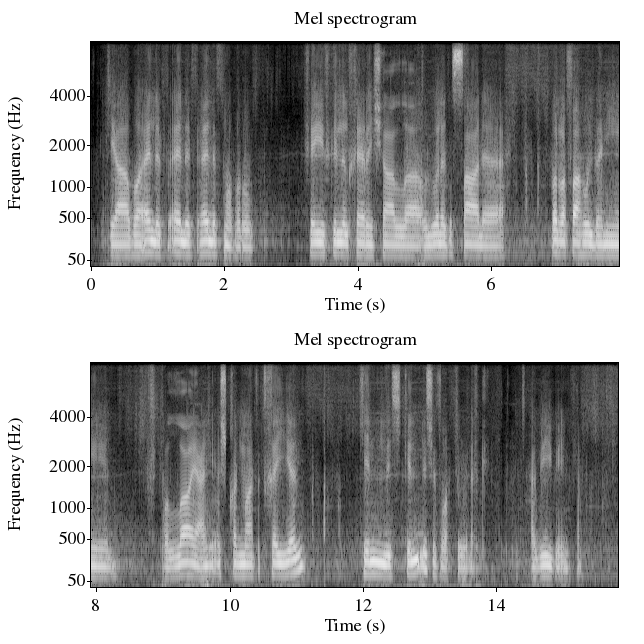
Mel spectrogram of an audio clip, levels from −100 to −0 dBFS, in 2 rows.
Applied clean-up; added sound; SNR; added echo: neural separator model SepFormer DNS4.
